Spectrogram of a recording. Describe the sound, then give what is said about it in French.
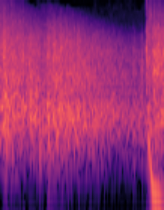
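Bursts of gunfire and explosions during a dawn armed assault in Saint-Denis, north of Paris: a dense, continuous crackle of shots runs throughout, then a sharp, heavy blast lands near the end. “Des rafales de tirs, des explosions.”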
